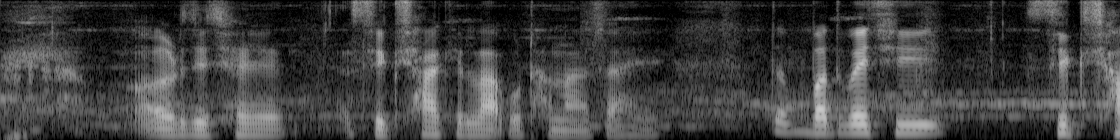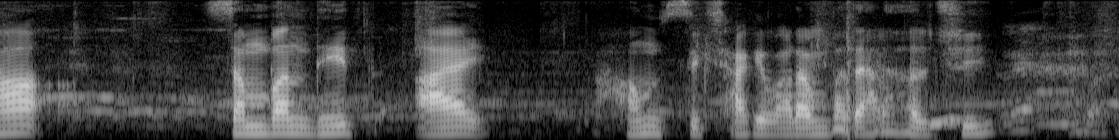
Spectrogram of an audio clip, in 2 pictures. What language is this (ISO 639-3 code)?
mai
